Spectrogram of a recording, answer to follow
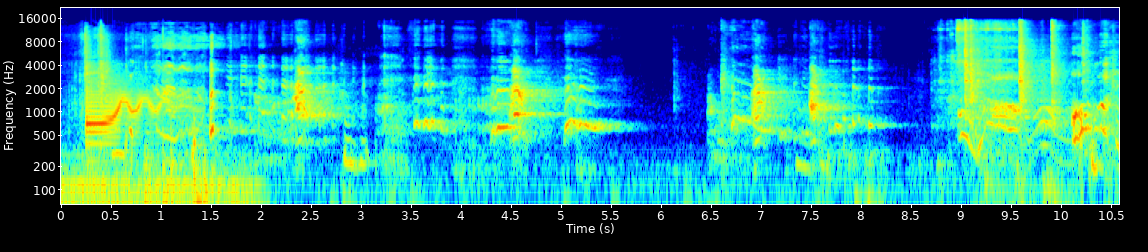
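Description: A puppy yipping and whining in short, repeated high cries whose pitch slides up and down. A louder, noisier burst comes near the end.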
